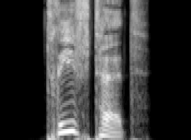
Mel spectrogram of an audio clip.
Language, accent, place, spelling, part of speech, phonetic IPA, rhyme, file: German, Germany, Berlin, trieftet, verb, [ˈtʁiːftət], -iːftət, De-trieftet.ogg
- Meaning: inflection of triefen: 1. second-person plural preterite 2. second-person plural subjunctive II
